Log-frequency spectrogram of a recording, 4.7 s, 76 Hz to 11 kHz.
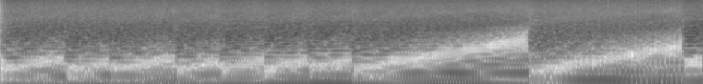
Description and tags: biggish saw synth e e g b 102 bpm-09
biggish saw synth e e g b 102 bpm
electronic, wave, dance, techno, rave, bass, electro, saw, acid, house, dub-step, trance, club, loop, synth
